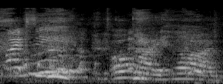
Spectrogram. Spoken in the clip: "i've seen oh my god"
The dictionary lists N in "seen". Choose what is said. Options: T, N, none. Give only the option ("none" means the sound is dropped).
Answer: none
